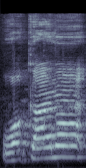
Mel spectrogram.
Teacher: وَكَانَ میں الف مدہ ہے، ایک الف کے برابر کھینچیں گے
